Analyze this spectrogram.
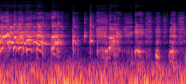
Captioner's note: hacking and spluttering coughs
